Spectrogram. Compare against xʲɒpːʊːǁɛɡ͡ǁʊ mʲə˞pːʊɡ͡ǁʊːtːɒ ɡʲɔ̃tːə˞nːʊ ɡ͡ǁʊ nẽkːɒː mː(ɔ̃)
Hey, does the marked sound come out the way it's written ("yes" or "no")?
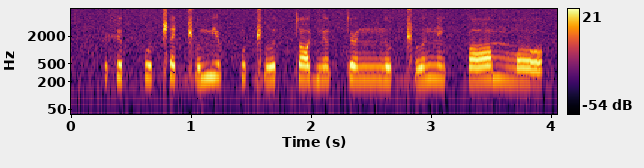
no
